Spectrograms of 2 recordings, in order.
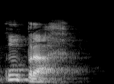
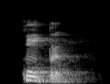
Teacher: Comprar tem 6 fonemas, porque o M não é fonema. O M é apenas uma nasalização do O.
